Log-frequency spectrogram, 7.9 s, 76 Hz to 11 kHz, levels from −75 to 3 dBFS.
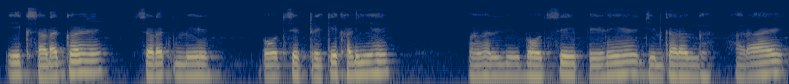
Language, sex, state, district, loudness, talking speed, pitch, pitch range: Hindi, male, Chhattisgarh, Balrampur, -27 LUFS, 160 wpm, 125 Hz, 120-135 Hz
